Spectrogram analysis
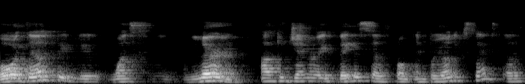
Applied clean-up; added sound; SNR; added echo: neural mask model DeepFilterNet 3.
